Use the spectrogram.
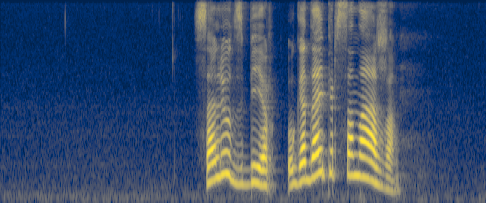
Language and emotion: Russian, positive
